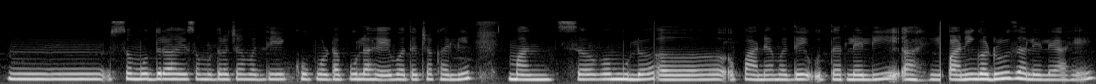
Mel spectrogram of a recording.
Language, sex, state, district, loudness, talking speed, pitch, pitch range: Marathi, female, Maharashtra, Aurangabad, -15 LUFS, 125 wpm, 235 Hz, 225-245 Hz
